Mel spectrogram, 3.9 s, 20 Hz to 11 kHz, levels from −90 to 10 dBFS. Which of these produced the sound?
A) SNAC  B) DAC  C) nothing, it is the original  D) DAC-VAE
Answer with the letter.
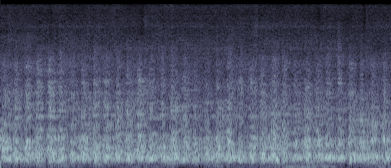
A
